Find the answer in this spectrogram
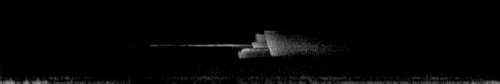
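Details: Clear bird song heard beside a wooded path in a park in Amakusa City, Kumamoto, Japan, during hot early-summer weather: a steady whistled tone leads into a brisk, bright, descending flourish. Soft low rumble in the background.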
